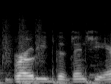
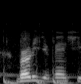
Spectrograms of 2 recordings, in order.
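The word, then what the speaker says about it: BrodieDaVinci: My Facebook name is Christian Brody Da Vinci Erickson. Brody Da Vinci is spelled with a capital B, then R-O-D-I-E, then a capital D, then a lowercase a, capital V, then I-N-C-I.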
